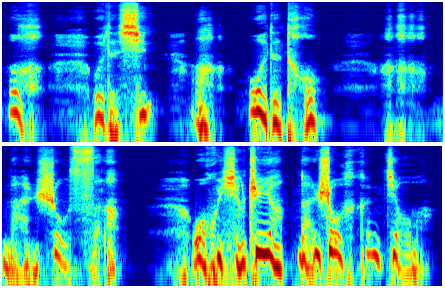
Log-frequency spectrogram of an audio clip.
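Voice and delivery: high, strained, pained voice fading to a whisper; pained cries. Acted. Dying servant begging the doctor, high strained agony. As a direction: cry out in pain, then slow and breathless.

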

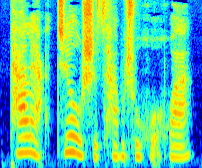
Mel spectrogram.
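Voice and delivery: ordinary delivery

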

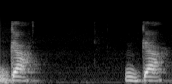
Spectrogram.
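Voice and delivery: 嘎 with no puff of air released; unaspirated sound. Shown as a demonstration. French teacher demonstrates the second sound, 嘎 unaspirated. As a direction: say 嘎 with the airflow held back. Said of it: "气流是不应该出来的".

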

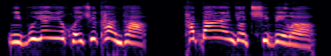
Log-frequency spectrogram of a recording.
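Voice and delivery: put-on high, insistent girlish cry; calling out loudly. A narrator's reading. Girl crying out at grandfather's back, accusing. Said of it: "大声地叫着".

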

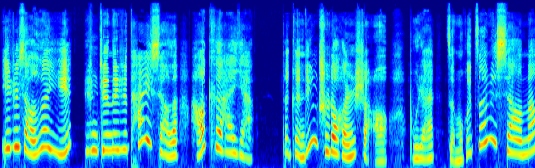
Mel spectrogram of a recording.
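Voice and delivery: put-on high girlish voice, delighted; little girl. Girl fusses over the cute crocodile, high delighted voice. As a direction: coo over the tiny crocodile like a small girl.

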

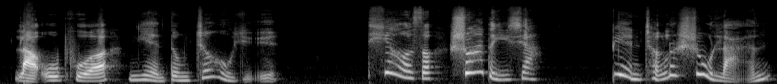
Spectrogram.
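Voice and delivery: usual speaking voice

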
